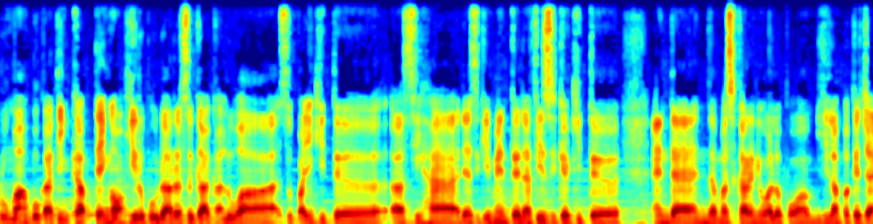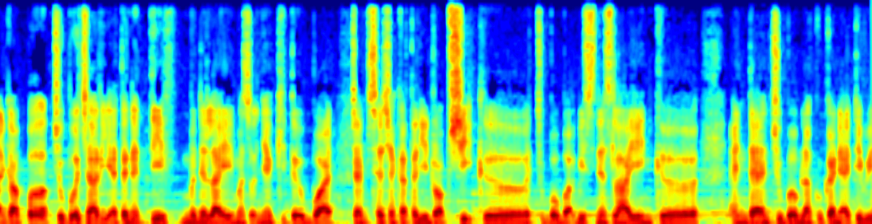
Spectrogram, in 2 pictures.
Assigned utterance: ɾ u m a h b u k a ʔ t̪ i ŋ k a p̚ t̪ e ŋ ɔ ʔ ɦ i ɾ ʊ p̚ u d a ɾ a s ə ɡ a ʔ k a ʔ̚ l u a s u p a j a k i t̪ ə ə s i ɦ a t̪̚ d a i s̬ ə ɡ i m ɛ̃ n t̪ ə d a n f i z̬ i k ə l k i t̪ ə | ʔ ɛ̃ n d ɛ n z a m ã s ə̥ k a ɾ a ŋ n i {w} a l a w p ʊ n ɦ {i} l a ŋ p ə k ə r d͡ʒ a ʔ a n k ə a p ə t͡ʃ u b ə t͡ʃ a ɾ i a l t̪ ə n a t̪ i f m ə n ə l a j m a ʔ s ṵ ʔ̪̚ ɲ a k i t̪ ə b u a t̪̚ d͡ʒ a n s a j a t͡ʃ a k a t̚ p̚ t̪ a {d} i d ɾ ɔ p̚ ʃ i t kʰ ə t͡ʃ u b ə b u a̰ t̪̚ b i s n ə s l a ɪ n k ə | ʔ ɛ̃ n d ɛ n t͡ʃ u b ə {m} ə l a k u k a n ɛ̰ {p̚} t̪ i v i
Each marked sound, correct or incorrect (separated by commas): correct, correct, correct, correct, incorrect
